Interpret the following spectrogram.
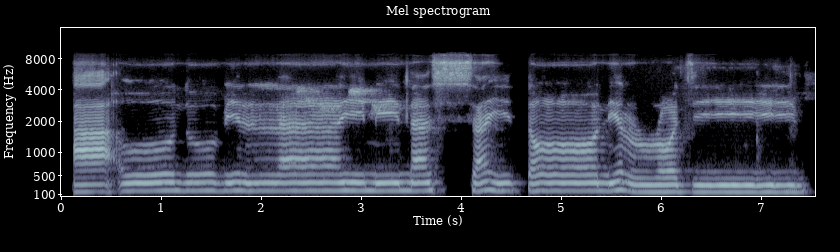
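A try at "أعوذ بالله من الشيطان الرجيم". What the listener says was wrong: Syainya jangan ke hidung, jangan naik.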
